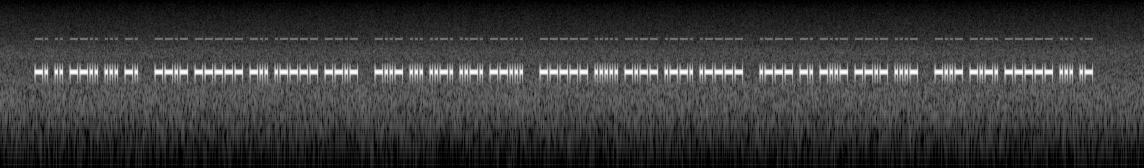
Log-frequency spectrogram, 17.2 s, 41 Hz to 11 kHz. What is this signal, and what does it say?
Morse code, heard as a keyed tone, machine-sent, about 32 wpm, 1000 Hz. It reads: NIZSN Q0D1Q XSFF7 05YP1 JNXQV XC0SA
